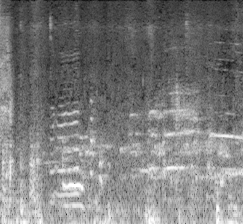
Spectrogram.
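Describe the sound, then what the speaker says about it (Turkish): Chicks clucking and cheeping close by in a coop, a busy cluster of small calls over a low background rumble. "Çok fazla civcivim var ha."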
